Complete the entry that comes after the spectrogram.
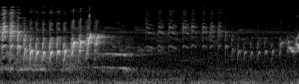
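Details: Lesser green leafbird song used to train cage birds. Loud, fast, warbling chirps run for the first second, then a softer, continuous trill follows, ending in a rising note.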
